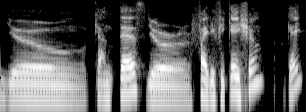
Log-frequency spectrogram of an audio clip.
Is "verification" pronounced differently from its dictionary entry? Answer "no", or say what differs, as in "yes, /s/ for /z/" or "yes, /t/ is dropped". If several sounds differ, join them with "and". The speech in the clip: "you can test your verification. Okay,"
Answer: yes, /f/ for /v/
